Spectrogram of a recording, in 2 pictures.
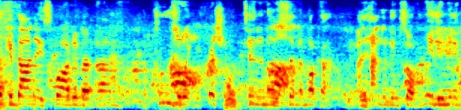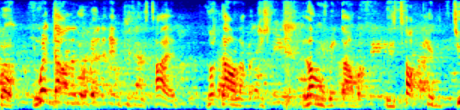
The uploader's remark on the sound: Video Interview. Please Excuse The Background Noice, It Was Really Busy In The Gym.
